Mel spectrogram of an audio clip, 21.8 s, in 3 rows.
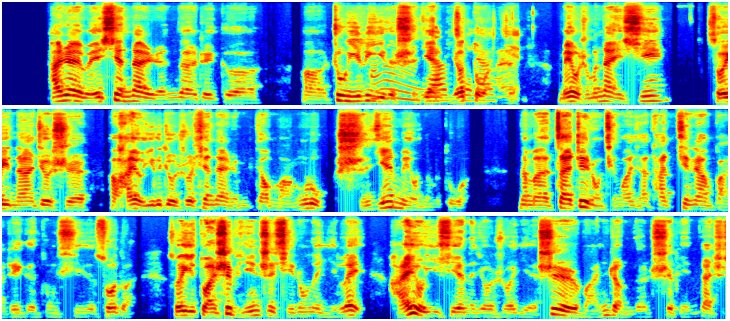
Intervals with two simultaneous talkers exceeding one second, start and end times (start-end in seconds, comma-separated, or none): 3.6-4.9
